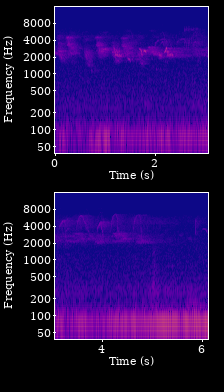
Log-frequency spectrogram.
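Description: Faint small birds chirping and twittering, with a run of short up-and-down chirps in the middle, over a steady low hum.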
